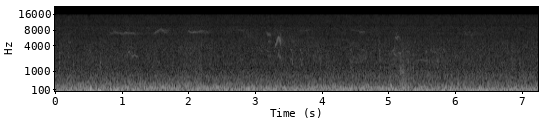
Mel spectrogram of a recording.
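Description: Faint outdoor ambience: a steady low rumble with a few thin, high bird chirps, mostly in the first half.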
